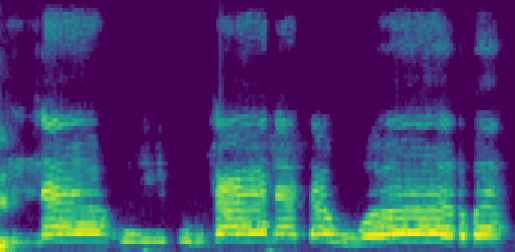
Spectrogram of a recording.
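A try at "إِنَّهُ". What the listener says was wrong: ইন্না, নাটা লম্বা নাই, ইন্নাহু।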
